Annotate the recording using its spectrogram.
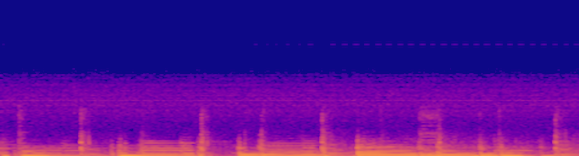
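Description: A live country band starts a song: electric guitar and bass pick out a bouncing instrumental intro in short phrases, with sharp clicks marking the beat.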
